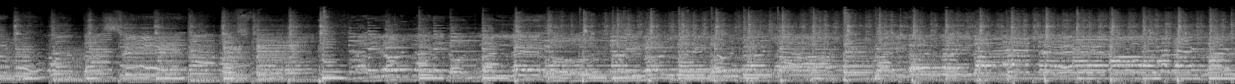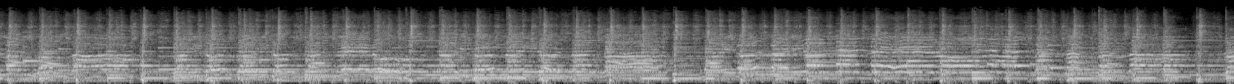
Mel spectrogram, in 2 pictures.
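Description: Live folk music from a small ensemble: a plucked string instrument and keyboard carrying the melody, with a jingling frame drum keeping a steady beat.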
